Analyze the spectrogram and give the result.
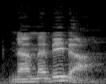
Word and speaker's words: Namibia: Regina George's doppelganger is a pageant queen in Namibia. Am I pronouncing that correctly? – Namibia.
